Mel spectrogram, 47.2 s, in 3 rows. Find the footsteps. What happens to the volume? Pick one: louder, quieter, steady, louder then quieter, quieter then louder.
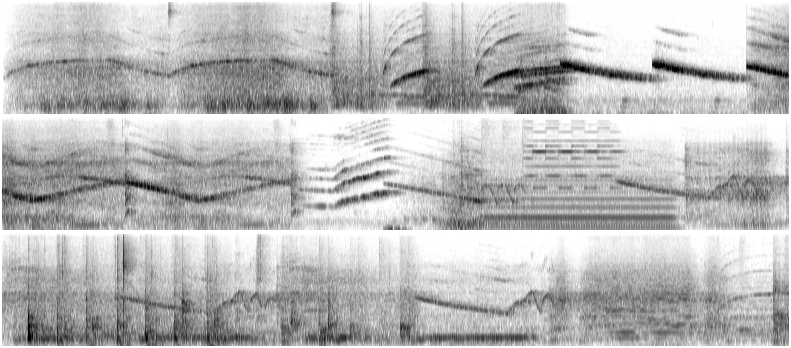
quieter.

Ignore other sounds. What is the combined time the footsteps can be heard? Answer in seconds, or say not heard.
8 s.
